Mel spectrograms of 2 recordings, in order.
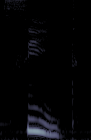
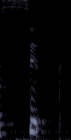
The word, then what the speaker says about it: seat: Attention à la prononciation du mot seat. S e a t qui se prononce avec un long i se et non pas sit qui veut dire s'asseoir aussi.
